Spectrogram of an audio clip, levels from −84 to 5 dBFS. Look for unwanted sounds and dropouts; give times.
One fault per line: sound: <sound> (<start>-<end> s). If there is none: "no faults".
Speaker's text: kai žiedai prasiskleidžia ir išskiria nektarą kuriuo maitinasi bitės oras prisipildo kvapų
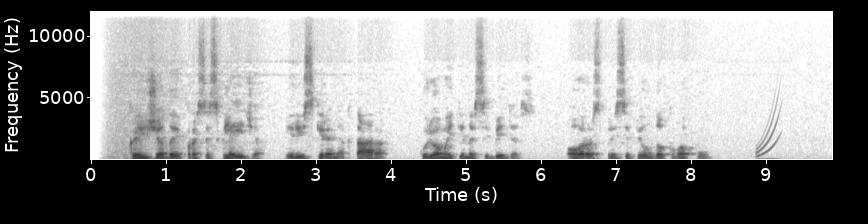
sound: chirp (8.9-9.2 s)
